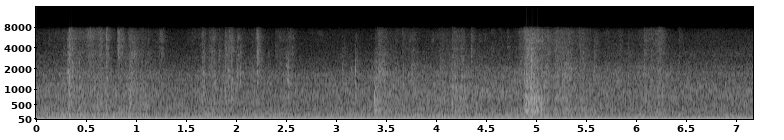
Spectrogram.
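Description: Papers rustle close by.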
